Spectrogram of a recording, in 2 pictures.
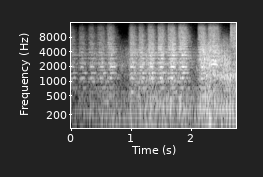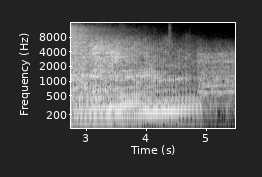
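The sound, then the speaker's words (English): A car reverses and then drives off, its engine revving harder partway through with a clearly rising pitch before it settles into a steady drone. “The driver of the car reverses back. Lon relaxes, and they go on their way again.”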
